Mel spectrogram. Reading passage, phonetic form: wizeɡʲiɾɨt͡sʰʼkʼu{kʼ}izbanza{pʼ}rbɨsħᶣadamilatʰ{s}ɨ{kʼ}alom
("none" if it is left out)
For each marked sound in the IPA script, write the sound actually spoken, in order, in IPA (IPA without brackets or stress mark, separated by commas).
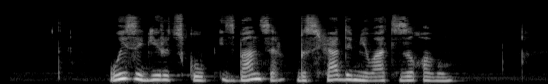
pʼ, none, z, qʼ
